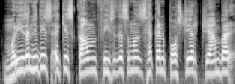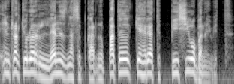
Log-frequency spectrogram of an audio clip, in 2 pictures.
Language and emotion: Kashmiri, neutral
